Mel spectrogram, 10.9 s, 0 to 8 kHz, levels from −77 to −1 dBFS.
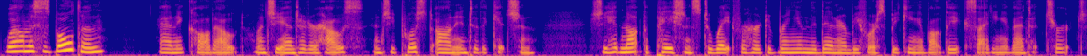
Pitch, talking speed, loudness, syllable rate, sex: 205 Hz, 220 wpm, -20 LUFS, 6.0 syllables/s, female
